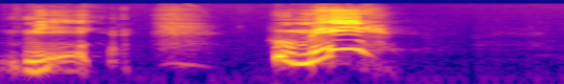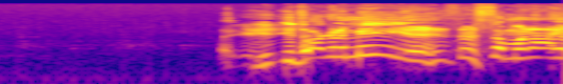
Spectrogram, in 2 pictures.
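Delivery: high incredulous who, me; hammed-up disbelief, pitched high; mock surprise. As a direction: act stunned at being picked. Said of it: "they're like".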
